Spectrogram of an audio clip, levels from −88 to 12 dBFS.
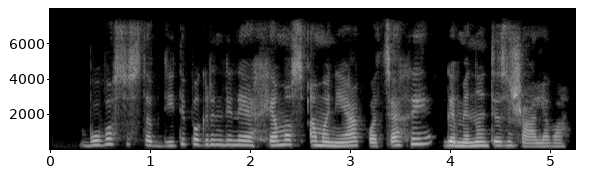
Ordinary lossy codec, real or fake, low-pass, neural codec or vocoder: AAC, 48 kbps; real; 7.2 kHz; none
